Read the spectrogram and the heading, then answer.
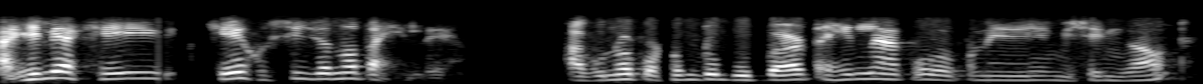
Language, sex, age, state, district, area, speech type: Assamese, male, 60+, Assam, Lakhimpur, rural, conversation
